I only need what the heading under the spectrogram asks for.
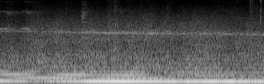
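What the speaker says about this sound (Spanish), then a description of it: "Una avioneta." A steady propeller-engine drone with a low humming tone, swelling slightly in the middle as a small light plane passes over a dock on the Río Dulce, Guatemala, with no voices.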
